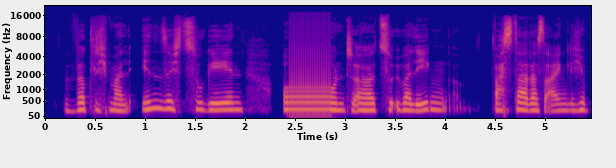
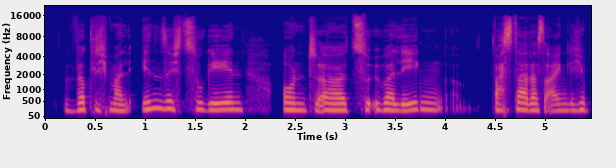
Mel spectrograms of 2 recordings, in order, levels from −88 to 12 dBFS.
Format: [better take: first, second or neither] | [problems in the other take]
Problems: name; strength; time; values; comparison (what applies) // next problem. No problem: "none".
second | audio freezing; at 2.5 s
